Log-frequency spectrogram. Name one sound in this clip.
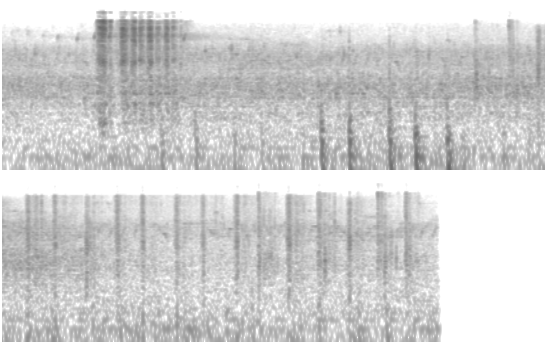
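Footsteps tread steadily at a walking pace.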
